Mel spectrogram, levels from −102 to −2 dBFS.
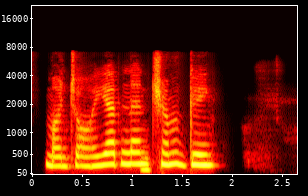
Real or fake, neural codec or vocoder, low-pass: fake; codec, 16 kHz, 0.5 kbps, X-Codec, WavLM features, trained on Multilingual LibriSpeech; 7.2 kHz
